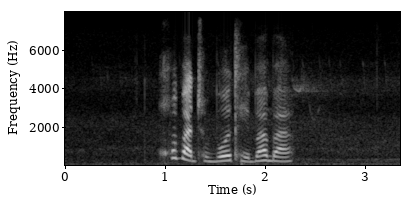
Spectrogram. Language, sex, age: Tswana, female, 21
